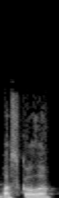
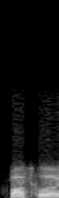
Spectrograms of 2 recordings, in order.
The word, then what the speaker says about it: Boscolo: It's pronounced, is it Boscolo? Boscolo, yeah, either Boscolo?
